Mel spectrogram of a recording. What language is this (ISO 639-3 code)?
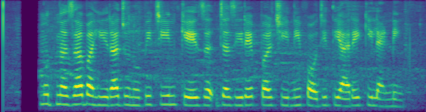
urd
